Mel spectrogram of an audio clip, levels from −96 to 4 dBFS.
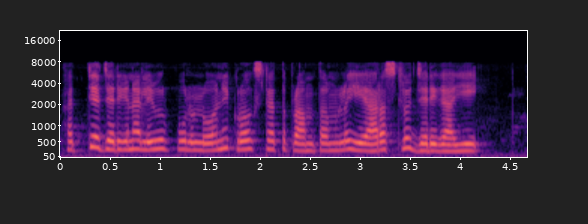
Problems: constant background noise, background conversations at intervals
